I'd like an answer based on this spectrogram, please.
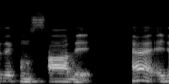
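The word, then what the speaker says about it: sale: বোকালের যেকোনো একটা বোকালে থাকলে এস এ অক্ষরের উচ্চারণ জ এর ছয় এর মত হবে এই যে দেখুন সালে হ্যাঁ এই যে দেখুন এস এ হচ্ছে প্রথম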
